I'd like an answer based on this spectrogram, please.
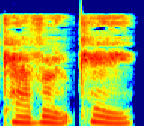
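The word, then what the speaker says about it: CAVOK: in feet or meters kavak pronounced kavo k temperature and dew point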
